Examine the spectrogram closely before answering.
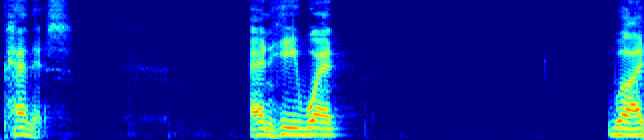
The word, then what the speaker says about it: Penis: Pennis, spelled P E N I S, but pronounced Pennis."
